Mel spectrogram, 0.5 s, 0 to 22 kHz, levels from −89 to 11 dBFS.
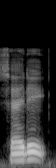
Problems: none marked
